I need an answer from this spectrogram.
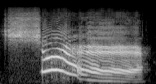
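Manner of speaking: high, loud, long squeal; delighted princess squeal. Acted. Princess agreeing to ride off with the prince, delighted squeal. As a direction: squeal your eager agreement.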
